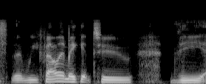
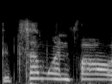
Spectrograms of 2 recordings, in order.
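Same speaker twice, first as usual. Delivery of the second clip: very high, loud yelled shout. Retelling a loud crash and calling up the stairs: retelling a yell. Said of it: "And I'm yelling".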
